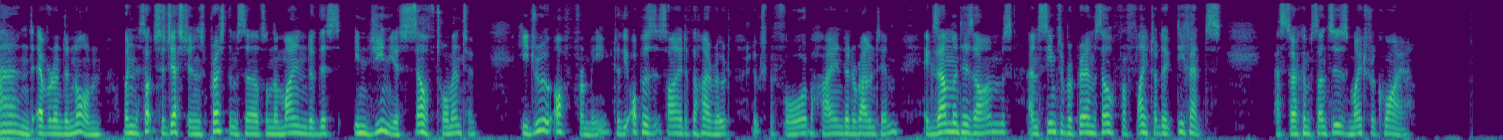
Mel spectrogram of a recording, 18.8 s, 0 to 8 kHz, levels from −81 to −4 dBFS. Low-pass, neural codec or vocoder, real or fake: 7.2 kHz; vocoder, 44.1 kHz, 128 mel bands every 512 samples, BigVGAN v2; fake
